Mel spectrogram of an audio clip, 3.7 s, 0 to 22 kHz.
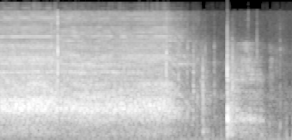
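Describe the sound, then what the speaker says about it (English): Close, steady whoosh of a heat gun warming vinyl wrap on BMW E90 interior trim, blowing for about two seconds before cutting off, followed by a few small handling clicks and taps. "So I've got my heat gun, and what I'm doing is I'm just heating it up"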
